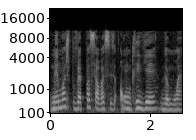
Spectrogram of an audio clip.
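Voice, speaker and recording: At a fairly slow pace, a woman speaks at a medium pitch with ordinary pitch variation and a dark, mellow tone. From Gaspésie, Quebec. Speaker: therapy client sharing experience. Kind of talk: testimony. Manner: halting, many hesitations.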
